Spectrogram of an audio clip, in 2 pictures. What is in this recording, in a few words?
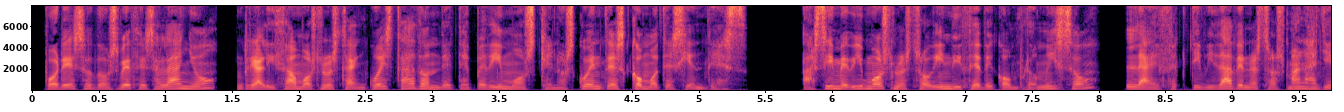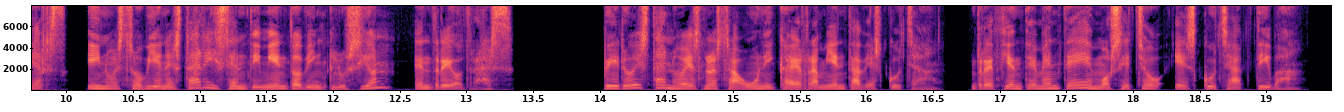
locutora spanish voiceover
